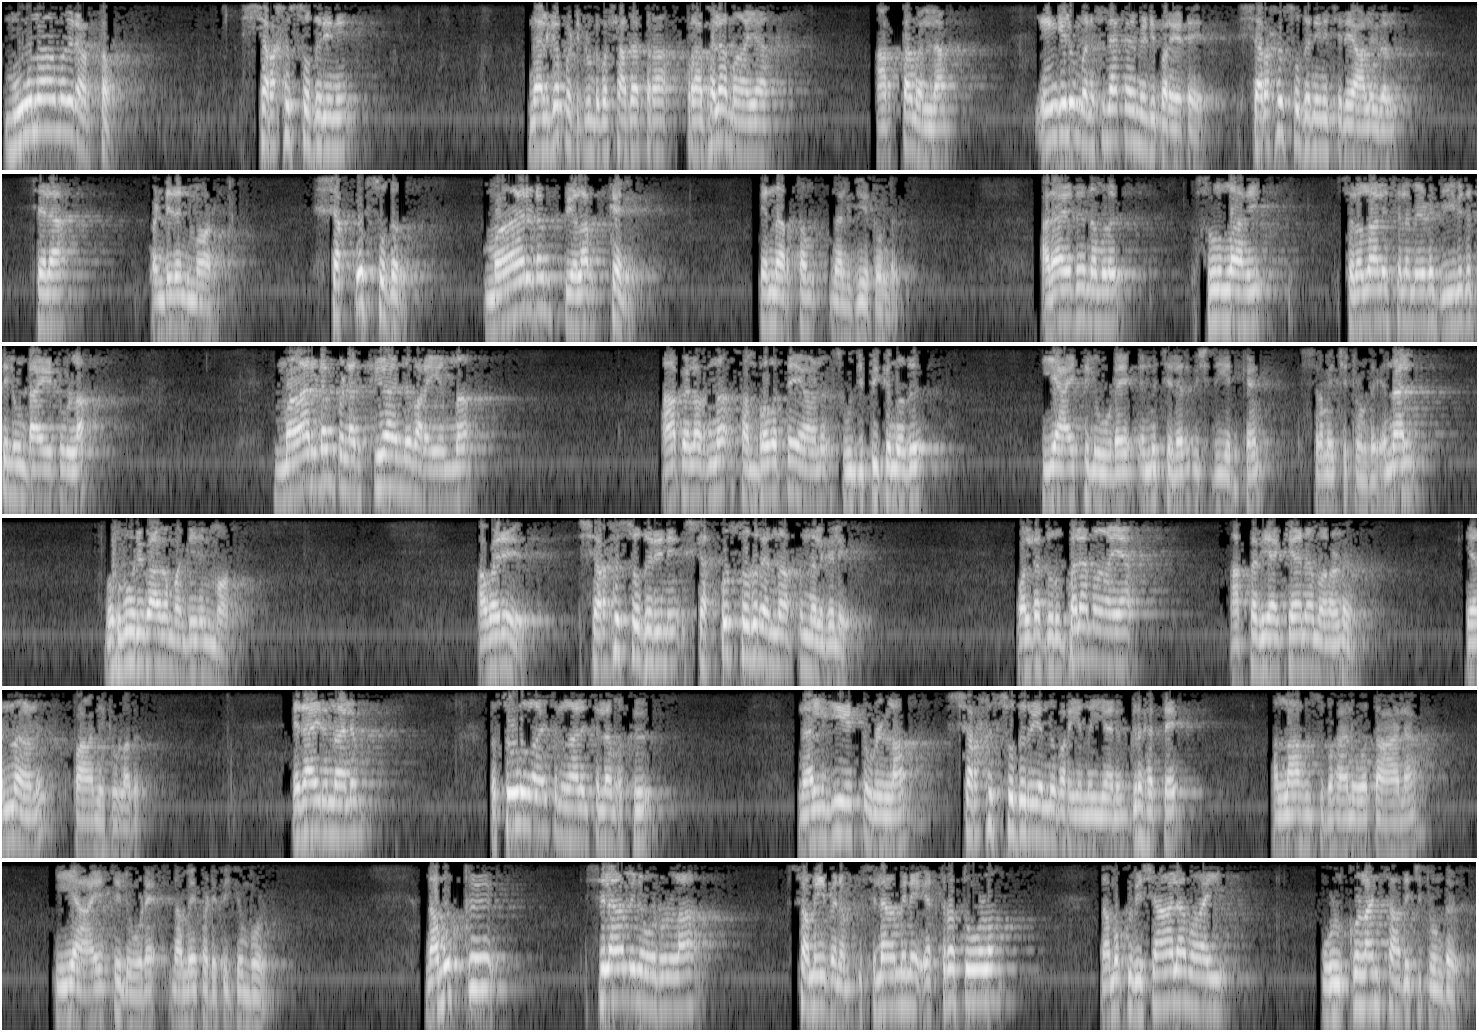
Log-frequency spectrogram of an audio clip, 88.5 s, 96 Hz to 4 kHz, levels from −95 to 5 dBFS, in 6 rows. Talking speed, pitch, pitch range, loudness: 55 wpm, 145 Hz, 130-165 Hz, -12 LUFS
